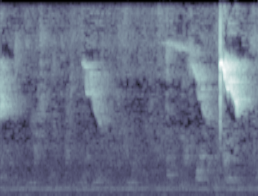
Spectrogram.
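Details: A female white-eye calls the male with faint, very high downward-sliding notes, then a single abrupt, loud, sharp chirp near the close; steady faint hum underneath.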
